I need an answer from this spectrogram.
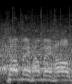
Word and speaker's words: Kamehameha: I'm sorry, Tarrant, you pronounce it wrong. It's Kamehameha.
